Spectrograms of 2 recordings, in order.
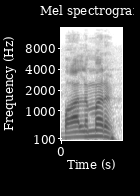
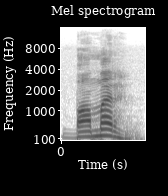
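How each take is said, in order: First: The word is said with a clear L sound. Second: The word is said without any L sound. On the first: The speaker calls it wrong. "Hindi वाले कई बार बामर को क्या बोल देते हैं" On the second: The speaker calls it right. "एल silent है भाई"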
